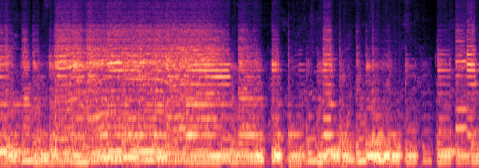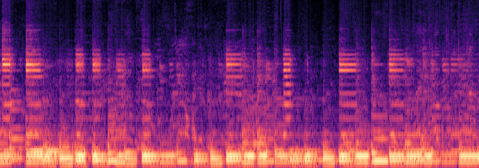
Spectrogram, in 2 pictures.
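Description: Cigar box guitar in a low open E fifth tuning, its heavy and light strings sounding the same notes, played as a riff of repeated low notes.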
